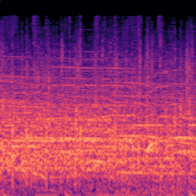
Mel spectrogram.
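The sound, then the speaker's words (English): A loud, boisterous crowd cheering and applauding at the Lawn Bowls at the Broadbeach Bowls Club as the world champion Australian fours take gold from the former Commonwealth champion South Africans; a steady dense roar of clapping and shouts with a few low thumps underneath. “Where a loud and boisterous crowd got to witness the world champion Australian fours take gold from the former Commonwealth champion South Africans in a seesawing”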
